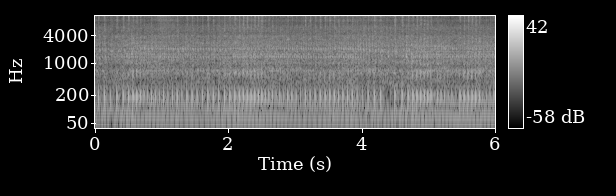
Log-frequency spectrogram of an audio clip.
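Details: 1972 Sea King (Chrysler) 35 HP two-stroke outboard, first start in about 20 years after a flywheel key and water pump replacement, shift tied in neutral: choppy, popping, surging idle, so the fuel pump clearly needs rebuilding.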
